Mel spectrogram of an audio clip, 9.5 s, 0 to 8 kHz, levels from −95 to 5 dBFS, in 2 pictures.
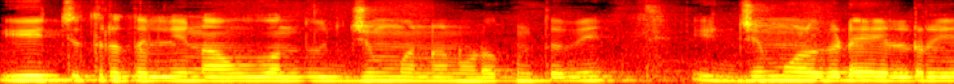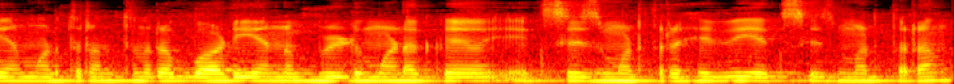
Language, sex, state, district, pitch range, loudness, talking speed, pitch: Kannada, male, Karnataka, Belgaum, 135-140 Hz, -18 LUFS, 130 wpm, 135 Hz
